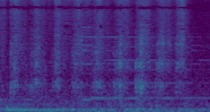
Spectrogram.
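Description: Wide bristle paintbrush tapping against a stretched canvas in quick, even strokes, about six a second.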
